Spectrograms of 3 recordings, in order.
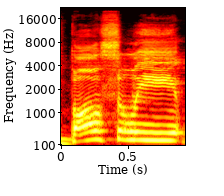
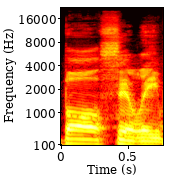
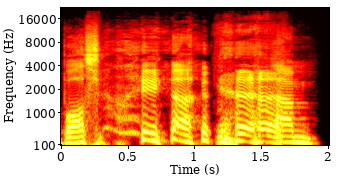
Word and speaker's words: Balsillie: I think it's Balsillie, but people, as a joke throughout the movie, people keep mispronouncing it Balsillie, which he does not like. Balsillie, yes, yeah. So I'm going to go with Balsillie.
